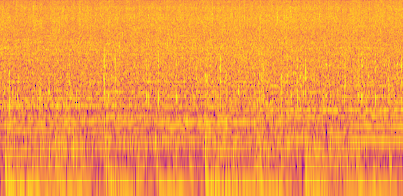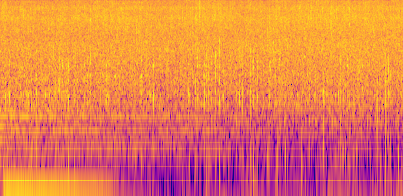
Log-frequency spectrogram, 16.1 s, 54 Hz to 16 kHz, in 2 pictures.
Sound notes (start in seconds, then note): 2.7 dramatic music playing; 2.7 heavy rain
